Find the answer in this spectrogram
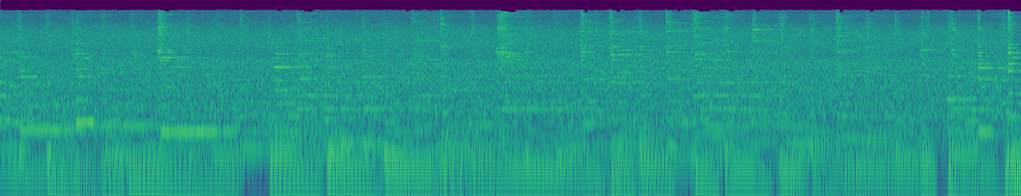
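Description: Mountain stream rushing and splashing over rocks, a steady hiss of running water, under background music with sustained low notes.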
